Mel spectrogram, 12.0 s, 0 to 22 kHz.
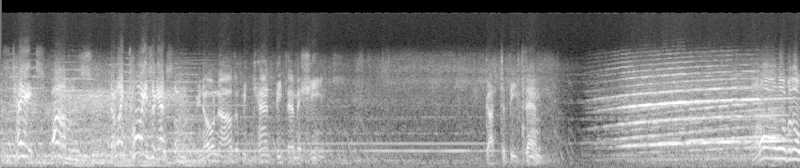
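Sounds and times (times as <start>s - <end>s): air-raid siren winding up: 8.7s - 12.0s.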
